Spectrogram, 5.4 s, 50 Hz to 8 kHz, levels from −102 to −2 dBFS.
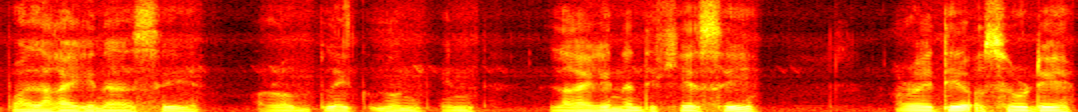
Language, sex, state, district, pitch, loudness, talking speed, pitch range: Nagamese, male, Nagaland, Dimapur, 110 Hz, -18 LUFS, 165 wpm, 105-110 Hz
